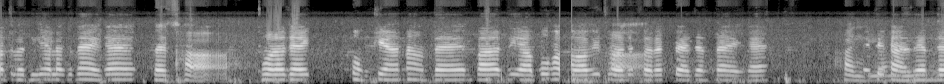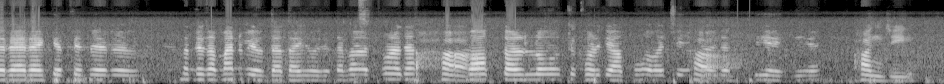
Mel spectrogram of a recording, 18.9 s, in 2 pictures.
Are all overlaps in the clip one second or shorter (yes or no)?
yes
